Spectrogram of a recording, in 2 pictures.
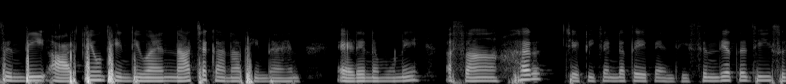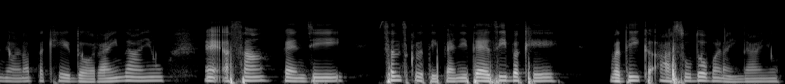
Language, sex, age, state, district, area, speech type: Sindhi, female, 45-60, Gujarat, Kutch, rural, spontaneous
